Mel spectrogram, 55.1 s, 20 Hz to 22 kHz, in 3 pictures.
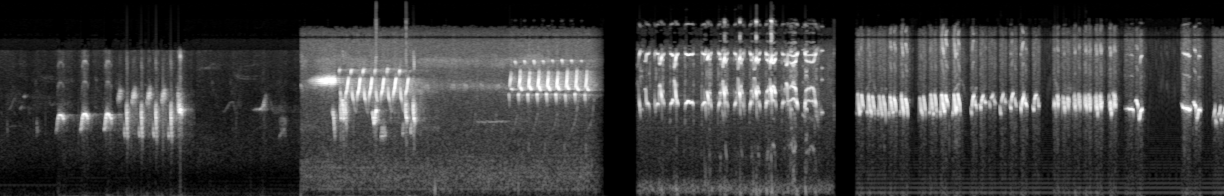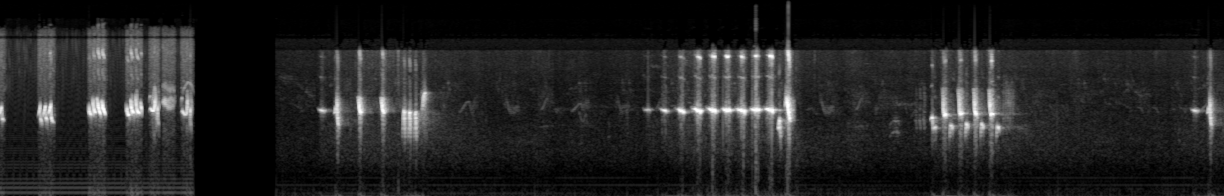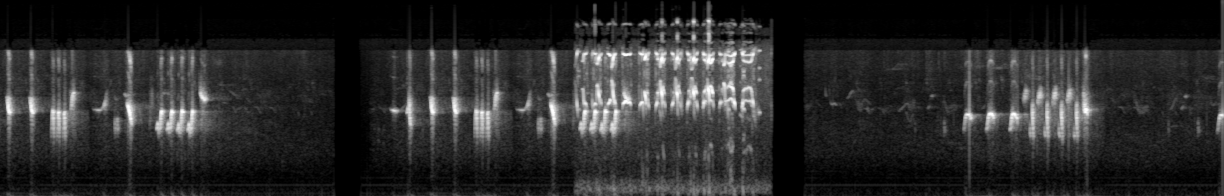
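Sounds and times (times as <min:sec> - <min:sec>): birds chirping: 0:03.6 - 0:21.3, 0:45.4 - 0:48.4.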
